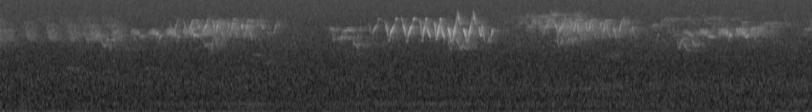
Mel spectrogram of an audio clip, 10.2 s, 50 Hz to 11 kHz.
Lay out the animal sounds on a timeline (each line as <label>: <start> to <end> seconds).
Red-eyed Vireo (Vireo olivaceus): 0.0 to 10.2 seconds
Ovenbird (Seiurus aurocapilla): 0.0 to 1.6 seconds
Black-throated Blue Warbler (Setophaga caerulescens): 1.3 to 2.9 seconds
Chestnut-sided Warbler (Setophaga pensylvanica): 1.6 to 3.3 seconds
Chestnut-sided Warbler (Setophaga pensylvanica): 4.1 to 8.1 seconds
Northern Parula (Setophaga americana): 6.3 to 7.5 seconds
Black-throated Blue Warbler (Setophaga caerulescens): 8.3 to 9.9 seconds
